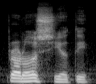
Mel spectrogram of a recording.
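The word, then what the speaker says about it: প্রণশ্যতি: সম্মোহাত স্মৃতি বিভ্রম এরপর স্মৃতি ভ্রংশত বুদ্ধিনাশ বুদ্ধিনাশত প্রণশিয়তি আশা করি আপনারা বুঝতে পেরেছেন অনুবাদ ক্রোধ থেকে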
